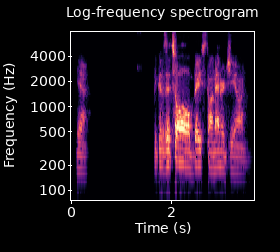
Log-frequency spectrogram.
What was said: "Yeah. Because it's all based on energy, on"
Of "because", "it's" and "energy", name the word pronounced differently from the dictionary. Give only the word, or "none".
none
